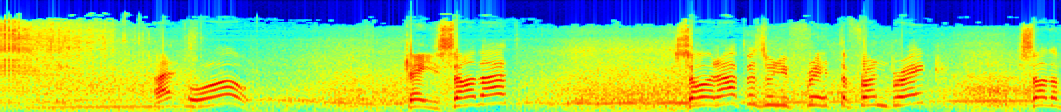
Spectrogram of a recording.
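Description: A small motorbike engine revs up and down close by.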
